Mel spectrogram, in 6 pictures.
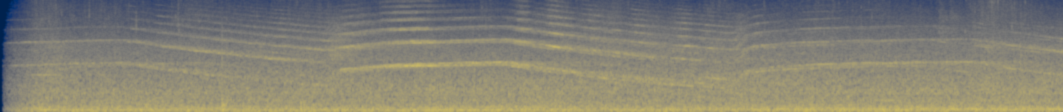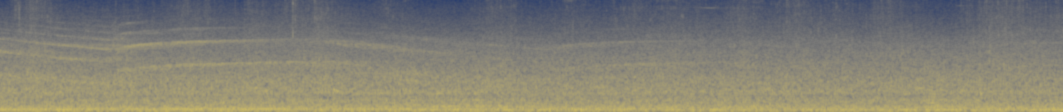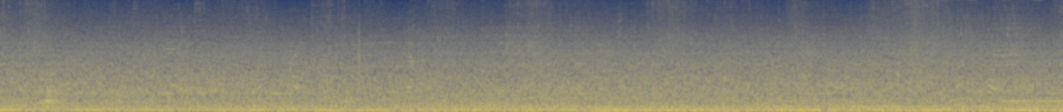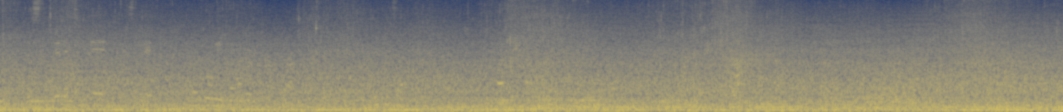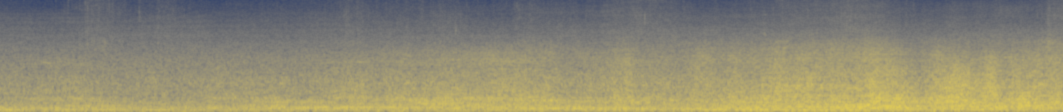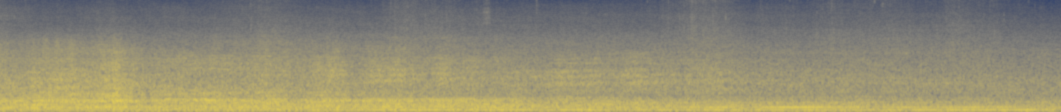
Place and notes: North Thames side atmosphere mid tide waves, Thames Exchange, Queen St Pl, London, UK - North Thames side atmosphere mid tide waves
This section of the Thames footpath passes under bridges and follows narrow lanes. The air conditioning in the adjacent buildings gives a unchanging airy drone - essentially a constant sonic fog - which envelopes all other sounds. When the tide is down waves on the beach are heard, as are more distant traffic, sirens or planes. Right behind me is one air conditioning outlet. Others are either side. The view is potentially interesting, but it is not a place to linger.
